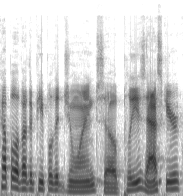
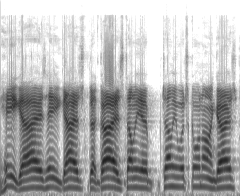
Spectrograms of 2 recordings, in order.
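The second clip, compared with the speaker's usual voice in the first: higher, louder self-imitation hailing the group; mock-eager call to the guys, pitched up; 8 semitones higher, 4 dB louder than usual. Shown as a demonstration. Demonstrating the bad habit to viewers, high calling-out voice. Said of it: "lifelong bad habit of saying".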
